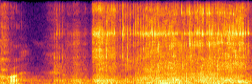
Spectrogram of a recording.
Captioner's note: scraping noises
